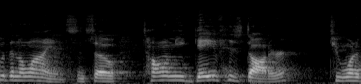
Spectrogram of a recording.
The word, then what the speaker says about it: Ptolemy: And the general in the south, called Ptolemy, which for those of you taking notes is spelled with a silent P at the beginning, so keep that in mind. Ptolemy would reign over Egypt.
